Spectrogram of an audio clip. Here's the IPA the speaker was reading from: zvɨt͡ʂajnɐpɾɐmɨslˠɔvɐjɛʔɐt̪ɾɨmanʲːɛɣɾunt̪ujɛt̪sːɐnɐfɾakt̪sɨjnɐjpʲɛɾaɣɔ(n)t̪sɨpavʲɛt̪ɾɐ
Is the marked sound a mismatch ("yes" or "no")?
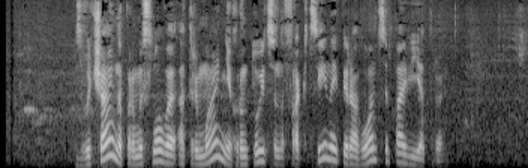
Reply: no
